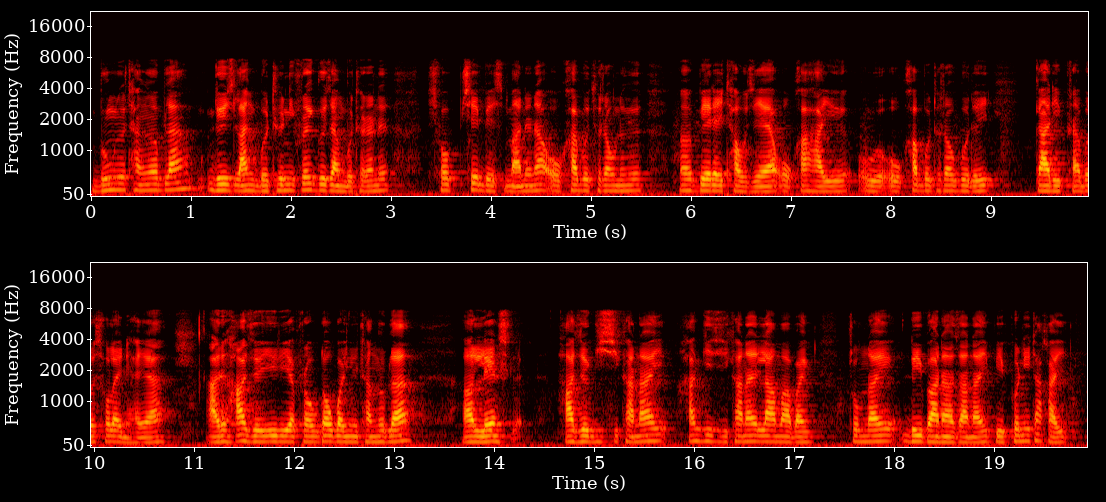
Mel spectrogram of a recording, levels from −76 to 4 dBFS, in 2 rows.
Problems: constant background noise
